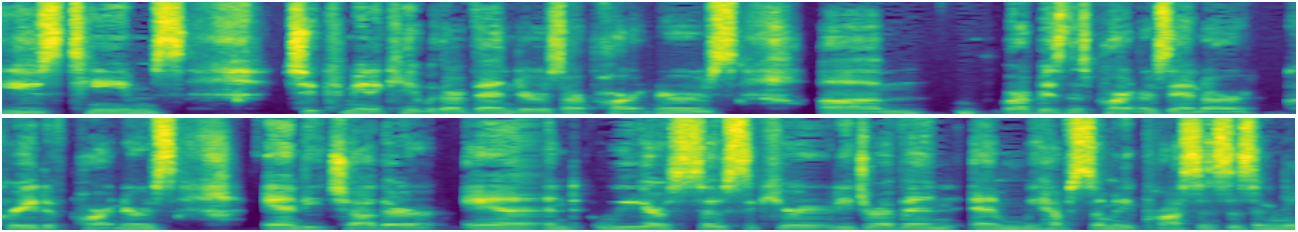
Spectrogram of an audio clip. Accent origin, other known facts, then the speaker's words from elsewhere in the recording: outside New York, United States; I grew up outside New York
